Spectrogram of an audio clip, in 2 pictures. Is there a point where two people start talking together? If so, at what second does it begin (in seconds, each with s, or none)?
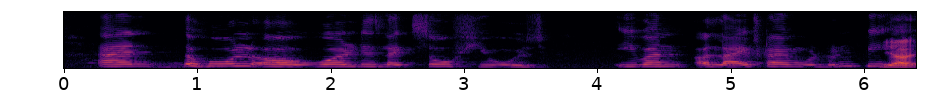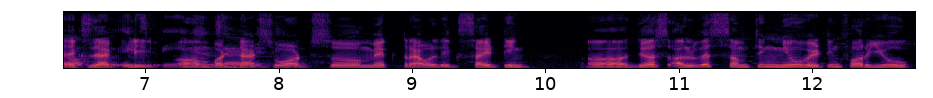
6.1 s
